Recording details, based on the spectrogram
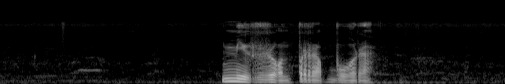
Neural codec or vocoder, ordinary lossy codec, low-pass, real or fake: none; none; none; real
